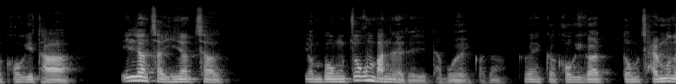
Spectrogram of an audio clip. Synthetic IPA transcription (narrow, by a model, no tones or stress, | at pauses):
kʌɡita | iɭːʌnt͡ɕʰaiɲʌnt͡ɕʰa | jʌmboŋt͡ɕ͈oɡɯmbanːɯnjedɯɾitamojʌit̚k͈ʌdokɯɾʌɲik͈akʌɡiɡanʌmut͡ɕaɭmun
